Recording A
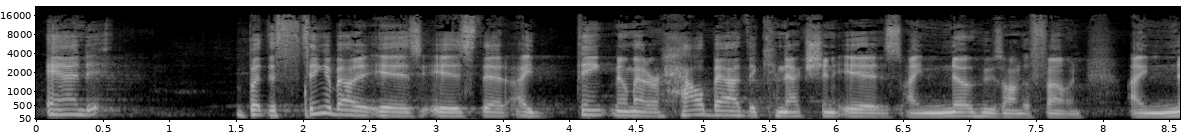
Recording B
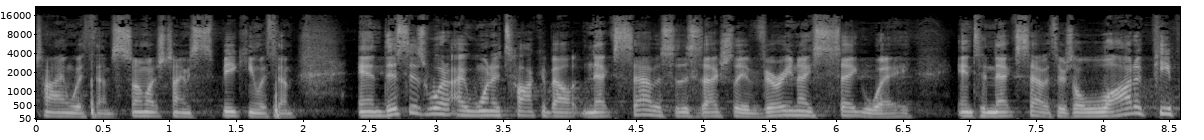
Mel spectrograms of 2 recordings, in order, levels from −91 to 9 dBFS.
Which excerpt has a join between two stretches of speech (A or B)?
A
